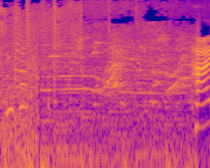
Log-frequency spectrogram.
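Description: People's voices outdoors, talking and calling out.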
